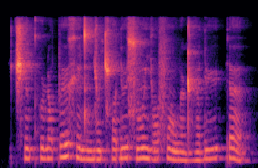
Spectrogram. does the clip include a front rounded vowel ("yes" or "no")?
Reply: yes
